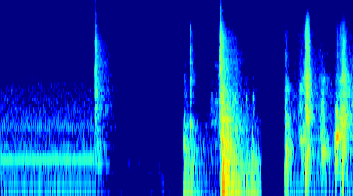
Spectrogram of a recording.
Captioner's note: opening and closing door sound effect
